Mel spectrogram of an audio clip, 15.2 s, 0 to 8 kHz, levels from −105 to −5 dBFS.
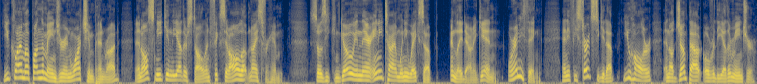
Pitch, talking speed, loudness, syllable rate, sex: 145 Hz, 240 wpm, -18 LUFS, 5.7 syllables/s, male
